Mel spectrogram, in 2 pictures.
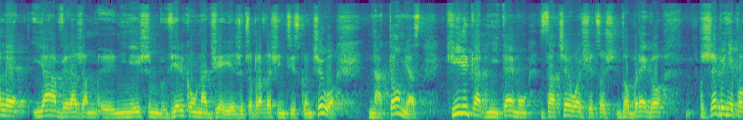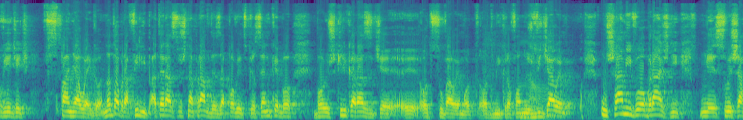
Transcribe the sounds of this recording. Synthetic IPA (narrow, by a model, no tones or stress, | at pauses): alɛ | javɘɾaʐamɲiɲejʂɘmvʲjɛlkɔ̃w̃nad͡ʑejɛʐɛt̪sɔpɾavd̪aɕɛɲit̪sɲɛskɔɲt͡ʂɘwɔ | nat̪ɔmʲjast̪̚ | kʲilkad̪ɲit̪ɛmuzat͡ʂɛwɔɕɛt̪sɔʑd̪ɔbɾɛɡɔ | ʐɛbɘɲɛpɔvʲjed͡ʑet͡ɕ | fspaɲawɛɡɔnɔd̪ɔbɾafʲilʲipa̰t̪ɛɾasjuʂnapɾavd̪ɛzapɔvʲjɛt̪spʲjɔsɛŋkɛbɔbɔjuʂkʲilkaɾazɘt͡ɕɛɔt̪suvawɛmɔt̪ɔd̪mʲikɾɔfɔnujuʐvʲid͡ʑawɛmuʂamʲivɘɔbɾaʑɲi | swɘʂa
